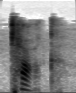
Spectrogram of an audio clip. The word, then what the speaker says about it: talk: she'll it'll wheel veil sometimes L can be silent so you have to be careful the first five words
